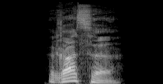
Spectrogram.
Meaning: 1. race (subspecies), breed 2. quality, class, classiness, temperament
- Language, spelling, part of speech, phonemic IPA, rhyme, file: German, Rasse, noun, /ˈʁasə/, -asə, De-Rasse.ogg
